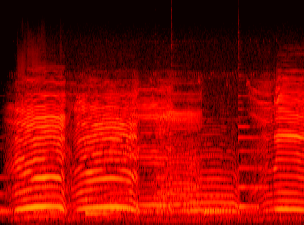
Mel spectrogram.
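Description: Cow mooing: a run of about five short moos, each rising and then falling in pitch.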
